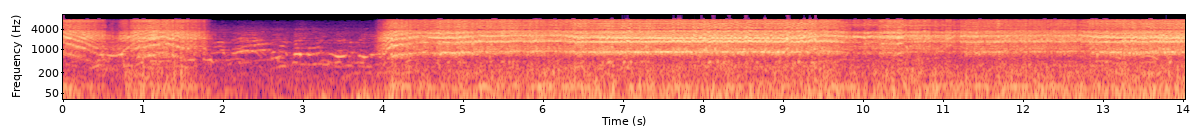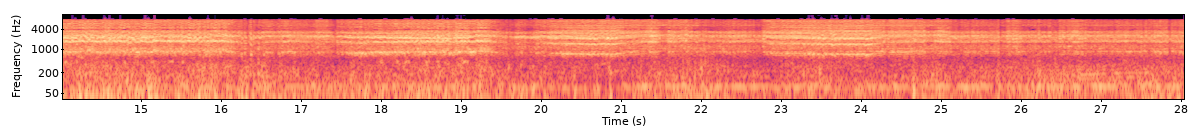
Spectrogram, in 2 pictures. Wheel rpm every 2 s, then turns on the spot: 120, 10, 170, 220, 210, 220, 230, 220, 220, 210, 220, 220, 220, 230.
none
